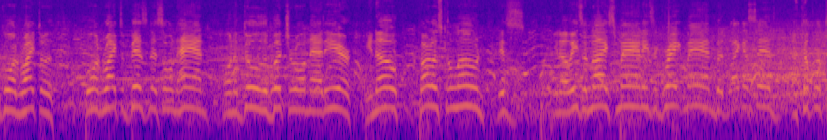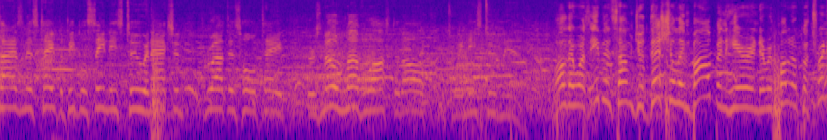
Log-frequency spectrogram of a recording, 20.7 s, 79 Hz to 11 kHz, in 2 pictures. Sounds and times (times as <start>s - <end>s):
Male speech, man speaking: 0.0s - 20.6s.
